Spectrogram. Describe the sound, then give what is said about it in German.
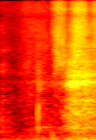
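A deep breath is drawn in, beginning with a brief soft sniff and followed by a longer, airy, hissing inhale that swells and then holds. It is quiet and heard alone. “Ich nehme jetzt nochmal einen tiefen Atemzug vom Shinrin Yoko.”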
